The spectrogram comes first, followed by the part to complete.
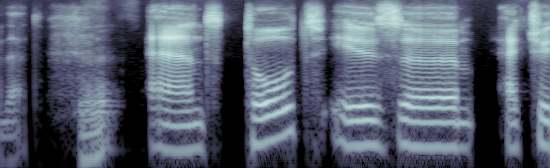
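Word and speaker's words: Tóth: So Laszlo, and the taught would be like as if without the H. So taught, like the English word, the past tense of teach, taught. You know, the same. Okay. That's the same pronunciation. Right. Well, I've never have got that. So yeah, I mean, it's in Hungary. It's quite common to have like H in the end of the names, but it's like a silent H. You don't really pronounce it.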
